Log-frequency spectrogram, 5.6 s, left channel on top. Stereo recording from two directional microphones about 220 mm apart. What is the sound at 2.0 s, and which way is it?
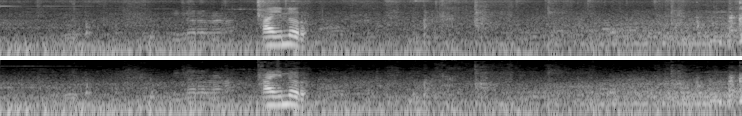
Speech, 30° left (ahead or behind).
